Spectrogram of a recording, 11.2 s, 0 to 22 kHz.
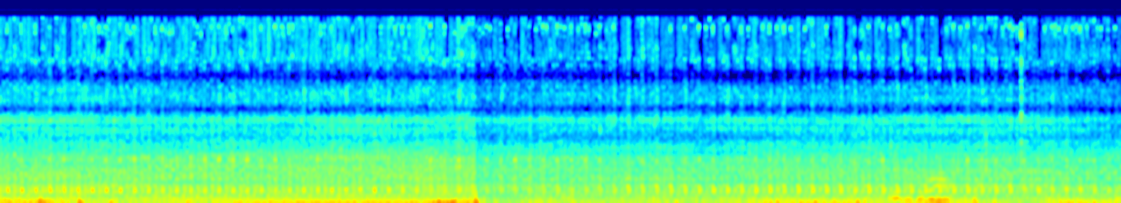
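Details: Toyota Hilux 2018 diesel (code P0301, cylinder 1 misfire): uneven, lumpy idle with irregular knocking that breaks the rhythm; cylinder 1 misfiring, injector number one suspected faulty.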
